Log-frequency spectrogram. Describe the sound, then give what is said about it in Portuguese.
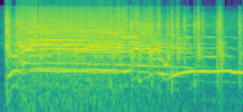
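A loud crowd cheers and whoops with sustained high-pitched screams, while scattered clapping runs underneath for the full couple of seconds, a round of applause for the management (direção). “Salva de palmas para a direção.”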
